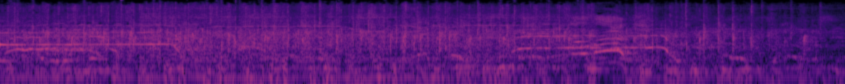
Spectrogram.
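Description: An audience at a show claps and cheers loudly and steadily for several seconds to welcome a guest, with whoops and shouts rising above the dense clapping before it eases off slightly at the end.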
